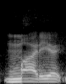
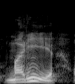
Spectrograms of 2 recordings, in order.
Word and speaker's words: Мария: В Марьино Стояние поминается Мария Египетская. Ударение на первый слог, так как на второй – Мария, он делается только в отношении Пречистой Девы Богородицы. В юности Мария была блудницей,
